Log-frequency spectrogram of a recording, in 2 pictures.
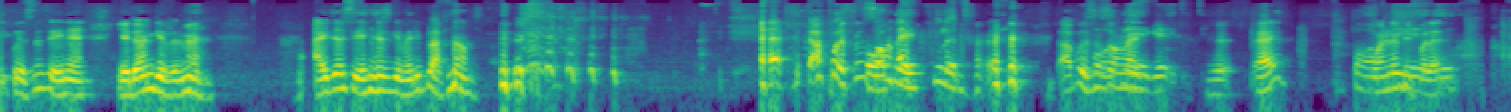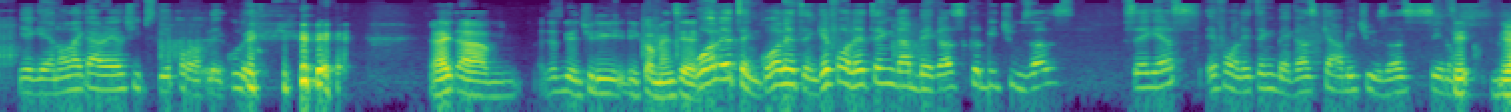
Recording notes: This Interview was conducted via Instagram Live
